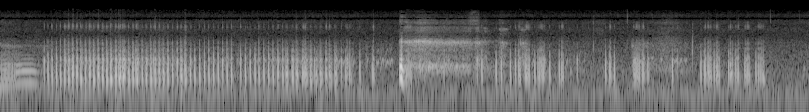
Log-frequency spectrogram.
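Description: A chihuahua growling: a long rapid rattling growl, then a sharp click about halfway through, then the growl comes back in short bursts. The growl is the warning of an angry dog being approached.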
